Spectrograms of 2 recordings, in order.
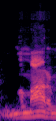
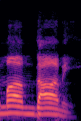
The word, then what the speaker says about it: Mamdani: Yeah, Mammadam is whatever the fuck his name is. I don't even know how to say his name. Zoran Mamdani.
